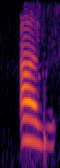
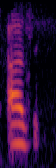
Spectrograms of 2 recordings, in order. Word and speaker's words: Isaac: Is that Isaac or Isaac? Am I saying it right? – Isaac. Yes, sir. Isaac.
